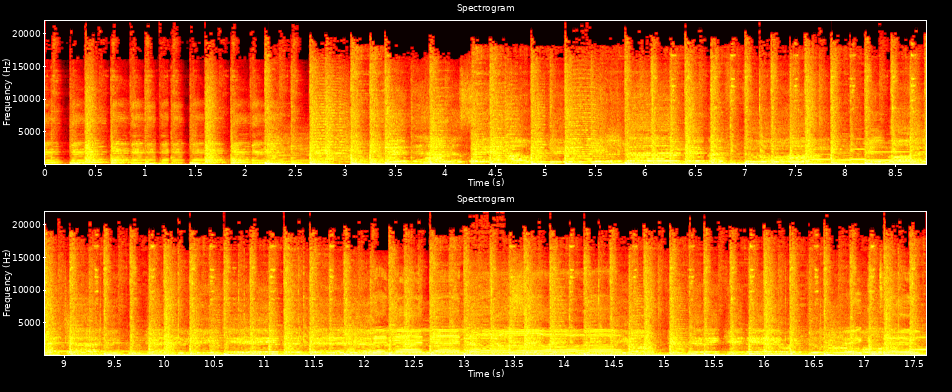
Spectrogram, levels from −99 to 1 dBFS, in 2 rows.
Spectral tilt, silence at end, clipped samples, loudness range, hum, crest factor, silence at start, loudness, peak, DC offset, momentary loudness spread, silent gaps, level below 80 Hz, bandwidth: -4 dB/octave; 0 s; under 0.1%; 3 LU; none; 12 dB; 0 s; -12 LUFS; 0 dBFS; under 0.1%; 5 LU; none; -18 dBFS; over 20 kHz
